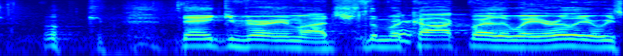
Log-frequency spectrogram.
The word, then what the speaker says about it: macaque: yeah it's a macaque yeah okay i wasn't saying it right no i'm a cause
